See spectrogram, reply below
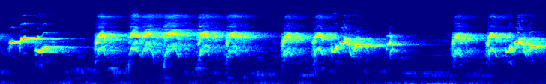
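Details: Sooty-headed bulbul giving loud, aggressive song at rivals: an opening whistled phrase, then long dense harsh chatter, repeated in near-continuous bursts.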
